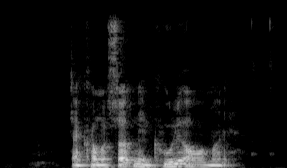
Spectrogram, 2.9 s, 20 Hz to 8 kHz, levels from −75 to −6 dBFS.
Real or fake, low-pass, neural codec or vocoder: real; 7.2 kHz; none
